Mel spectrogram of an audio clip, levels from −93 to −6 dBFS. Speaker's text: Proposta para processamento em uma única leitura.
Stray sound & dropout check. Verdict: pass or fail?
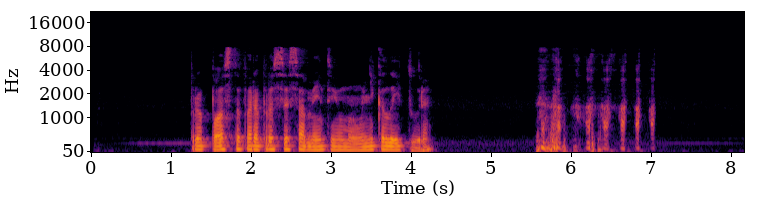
fail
